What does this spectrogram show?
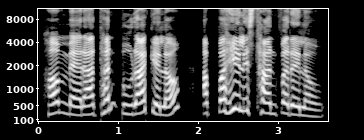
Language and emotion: Maithili, happy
